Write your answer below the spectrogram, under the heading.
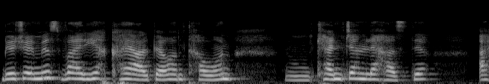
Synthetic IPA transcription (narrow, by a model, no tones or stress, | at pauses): bʲet͡ʃʰomisʋaːɾijɐhkʰɐjaːlpʲeʋɐnt̪ʰɐwon | kʲʰɐnʲt͡ʃɐnlʲeɦazt̪i | ɐ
